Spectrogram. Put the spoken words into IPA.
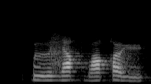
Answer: k͡pɯɮæqbɑqy

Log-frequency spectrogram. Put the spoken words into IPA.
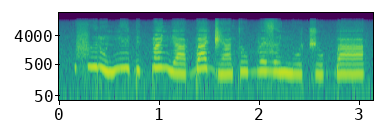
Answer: fɨ˦ ɾũ˨ɲĩ˦ ɗi˨k͡pã˦ɲaː˨ɡ͡ba˦ d͡ʒã˨tu˧bɛ˦ zə˧ɲu˨ t͡ʃu˨˦ɡ͡baː˦

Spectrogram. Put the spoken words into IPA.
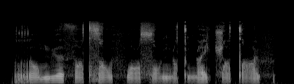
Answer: rɔ˨my˦ə̯ θø˨tˤzˤy˨fɔ˨sˤø˨ ŋɛ˨tˤŋɛ˦˨t͡ʃɵ˦tˤø˦f

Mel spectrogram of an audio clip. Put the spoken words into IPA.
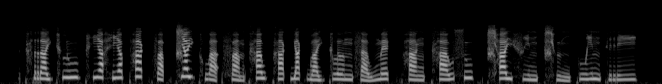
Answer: kʰra˧j kʰluː˥˩kʰi˥˩a̯ hi˦˥a̯pʰa˥˩k̚fa˨˩p̚ t͡ɕa˥˩jkʰwa˨˩ʔ fa˨˩mkʰa˥˩w kʰa˦˥k̚ja˥˩k̚ba˧j klɤː˧nsa˩˦wmɛː˦˥k̚pʰa˧ŋ kʰa˦˥w suː˥˩k̚t͡ɕʰa˥˩jfi˧n t͡ɕʰɯ˨˩ŋkwi˥˩ntriː˦˥k̚

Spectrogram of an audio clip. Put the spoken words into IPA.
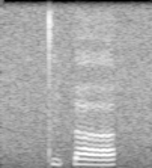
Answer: tiʔɾa

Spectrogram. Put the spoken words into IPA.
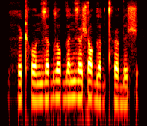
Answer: hɨ˩˧˩ʈʰo˩˧˩nzœ˦ɡ lo˦ ɡœ˦nzə˞˦ʃɽɔ˩˧˩ɡ œ˩˧˩ɡtʰə˞˩˧˩ɡɽɨ˦ʃ

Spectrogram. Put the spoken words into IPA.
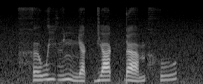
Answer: hə˧˥wjɨ˧˥ ɲa˨˩k̚ ja˦˥k̚ ɗa˨˩˦mhu˧˥

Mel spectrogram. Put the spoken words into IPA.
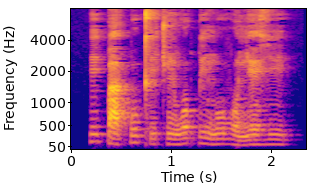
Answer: i˦k͡pa˨ k͡pu˦kʼi˨t͡ʃĩ˨wo˦ k͡pi˦˨ŋuː˦βo˨ɲeː˦ ɣi˦

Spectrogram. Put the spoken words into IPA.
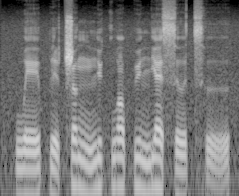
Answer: we˧˥ɪ̯ pi˨˩ʈ͡ʂɤ˥˧ŋn̪y˥˧ kwɔ˥˧py˥˧n̪jɛ˥˩ sɹ̩˧˥ t͡sʰɹ̩˨˩˦

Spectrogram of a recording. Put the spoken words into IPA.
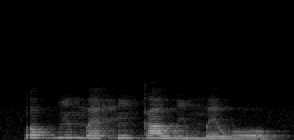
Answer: ɾɔ˦ɡ͡bĩ˦ mɛ˧ hĩ˦ka˦wi˧ me˧wo˨

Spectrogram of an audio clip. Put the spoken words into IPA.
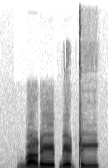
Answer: baɽe ɓeʈi

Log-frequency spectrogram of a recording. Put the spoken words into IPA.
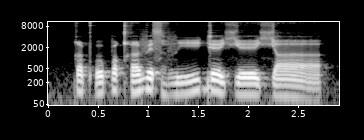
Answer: qipʼo poqʰivesa̤ viː ɡeːçeː çaː

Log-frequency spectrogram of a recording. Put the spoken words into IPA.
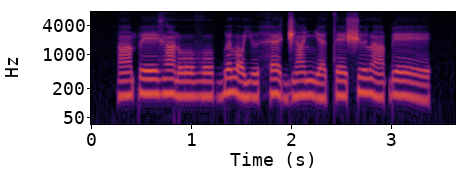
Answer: ã˨˦peː˧ɣã˦˨ ɾoː˨ɣoː˨ɡ͡bə˦lɔ˨ jɨ˨hɛ˦˨ d͡ʒã˧ɲɛ˨te˧ ʃɨ˦lã˧ɓeː˦˨

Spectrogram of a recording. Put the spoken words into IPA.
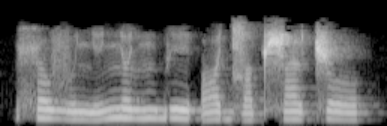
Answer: ħo˦vu˨ɲ i˦ɲɒ˦ʎ mbi˦˨ʔɒ˦ d͡ʑi˨tˤʂæ˦ʈ͡ʂo˦

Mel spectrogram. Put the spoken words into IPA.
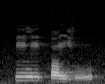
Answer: n̪u˦npʰɔ˧ ŋju˨˦

